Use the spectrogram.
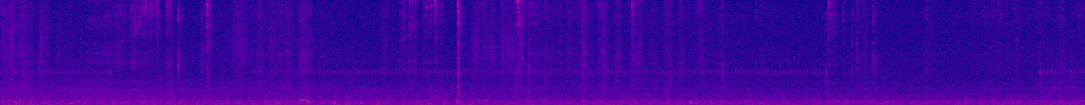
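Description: Scissors snip steadily through paper while a dress shape is being cut out, a run of soft, close crisp cuts with occasional sharper clicks over a faint background hiss.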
